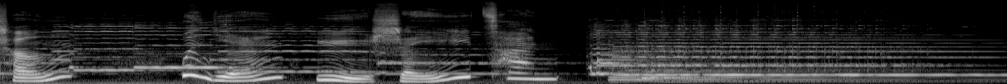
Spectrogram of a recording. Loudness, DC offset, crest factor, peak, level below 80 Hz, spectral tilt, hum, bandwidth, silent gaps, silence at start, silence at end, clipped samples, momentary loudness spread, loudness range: -19 LUFS; under 0.1%; 16 dB; -2 dBFS; -54 dBFS; -6 dB/octave; none; 18.5 kHz; none; 0 s; 0 s; under 0.1%; 14 LU; 9 LU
